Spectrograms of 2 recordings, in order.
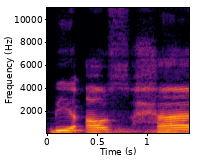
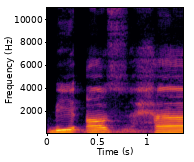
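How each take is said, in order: Both takes have the same delivery.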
